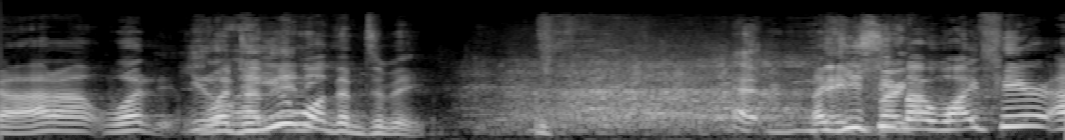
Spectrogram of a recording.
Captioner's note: laughter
